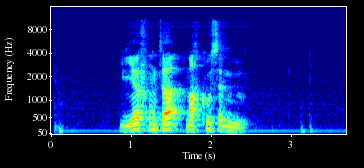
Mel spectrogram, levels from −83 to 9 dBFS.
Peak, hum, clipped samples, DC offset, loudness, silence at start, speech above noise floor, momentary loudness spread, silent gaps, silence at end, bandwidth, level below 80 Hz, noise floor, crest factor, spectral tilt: -4 dBFS; none; under 0.1%; under 0.1%; -23 LUFS; 0.1 s; 37 dB; 14 LU; none; 1.25 s; 11.5 kHz; -66 dBFS; -59 dBFS; 22 dB; -6 dB/octave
